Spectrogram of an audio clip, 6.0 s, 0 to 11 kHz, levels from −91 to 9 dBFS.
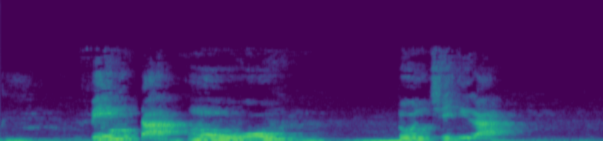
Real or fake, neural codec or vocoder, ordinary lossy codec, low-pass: real; none; MP3, 64 kbps; 7.2 kHz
